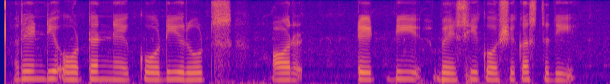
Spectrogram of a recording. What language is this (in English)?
Urdu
